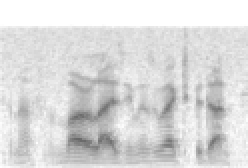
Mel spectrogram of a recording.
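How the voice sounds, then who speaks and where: A man playing a gentleman police inspector in a radio drama, polite and measured in his questioning, with a dry wit. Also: very deep voice, a little hiss or hum. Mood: wry, brisk. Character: courteous, probing, wry gentleman police inspector.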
